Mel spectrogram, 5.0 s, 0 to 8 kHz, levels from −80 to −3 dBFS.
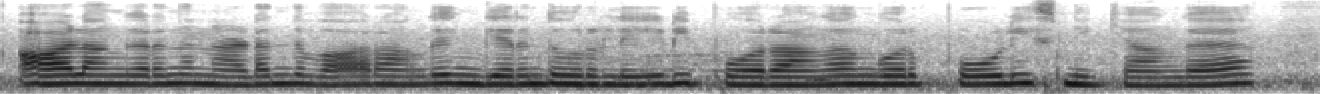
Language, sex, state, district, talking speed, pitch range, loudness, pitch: Tamil, female, Tamil Nadu, Kanyakumari, 170 wpm, 215-230 Hz, -16 LUFS, 225 Hz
